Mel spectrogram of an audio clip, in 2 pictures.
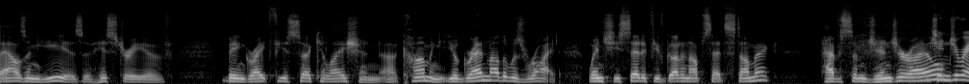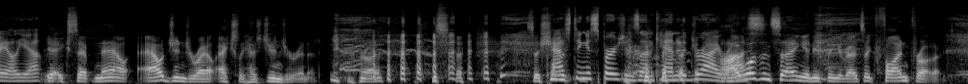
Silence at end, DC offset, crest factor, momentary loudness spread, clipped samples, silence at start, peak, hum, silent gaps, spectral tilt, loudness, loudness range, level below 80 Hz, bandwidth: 0 s; under 0.1%; 20 dB; 10 LU; under 0.1%; 0 s; -6 dBFS; none; none; -5 dB/octave; -26 LUFS; 7 LU; -64 dBFS; 18 kHz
